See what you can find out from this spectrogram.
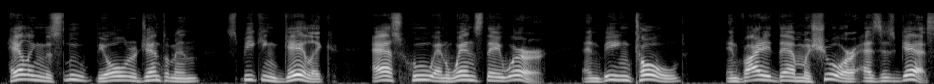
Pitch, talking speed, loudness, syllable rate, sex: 170 Hz, 150 wpm, -18 LUFS, 4.5 syllables/s, male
